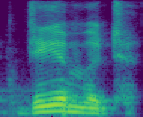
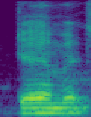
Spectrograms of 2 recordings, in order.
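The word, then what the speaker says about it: Diarmuid: guy in Irish myth deud son of divy dermit son of divy English pronunciation now he's a friend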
